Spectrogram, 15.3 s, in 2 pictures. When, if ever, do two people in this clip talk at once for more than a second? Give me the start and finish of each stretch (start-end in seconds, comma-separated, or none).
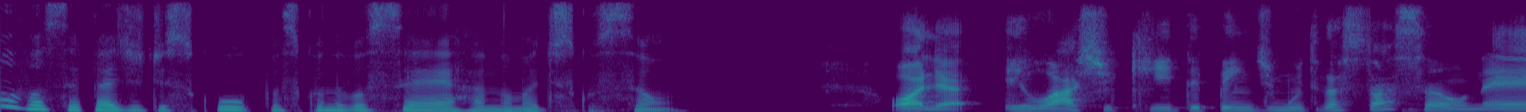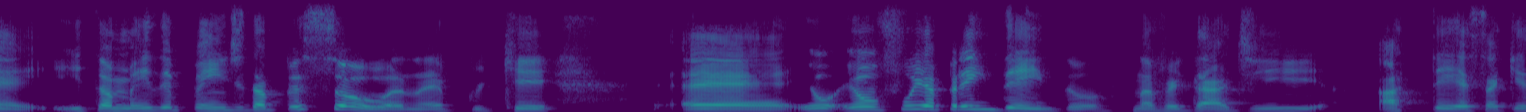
none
